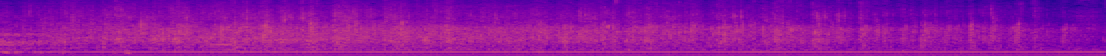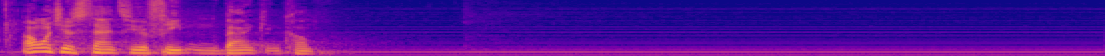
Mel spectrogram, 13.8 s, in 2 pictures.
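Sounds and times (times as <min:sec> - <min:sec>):
audience applause: 0:00.0 - 0:07.3
speech: 0:07.1 - 0:09.1.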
